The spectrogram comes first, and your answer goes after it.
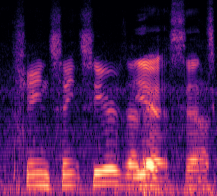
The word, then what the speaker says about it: St. Cyr: our tour guide and uh make sure I'm pronouncing it right Saint Seer Shane Saint seers yes that's correct and what's your official Title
